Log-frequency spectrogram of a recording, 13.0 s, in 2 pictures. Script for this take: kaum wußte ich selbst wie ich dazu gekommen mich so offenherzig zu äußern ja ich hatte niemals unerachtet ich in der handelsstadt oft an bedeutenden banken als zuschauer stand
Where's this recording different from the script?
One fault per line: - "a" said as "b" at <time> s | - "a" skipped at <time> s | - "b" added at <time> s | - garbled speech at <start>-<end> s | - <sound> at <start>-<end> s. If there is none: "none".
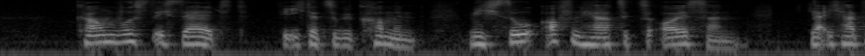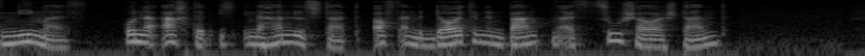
none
